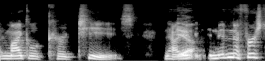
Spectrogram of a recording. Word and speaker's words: Curtiz: So I call him Curtiz, but how he pronounced his name was Cortez.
